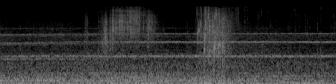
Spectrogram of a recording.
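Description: A magic portal crackles and whooshes.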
